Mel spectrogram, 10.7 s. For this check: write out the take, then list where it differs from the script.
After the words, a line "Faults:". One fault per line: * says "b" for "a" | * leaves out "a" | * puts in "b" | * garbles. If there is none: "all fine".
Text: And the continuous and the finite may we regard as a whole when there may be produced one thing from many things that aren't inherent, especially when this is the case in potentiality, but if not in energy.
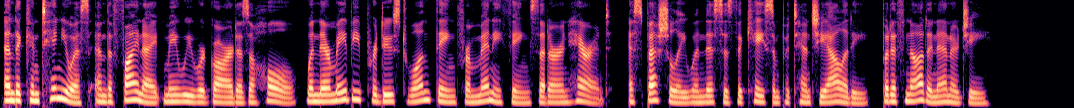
And the continuous and the finite may we regard as a whole when there may be produced one thing from many things that are inherent, especially when this is the case in potentiality, but if not in energy.
Faults:
* says "are" for "aren't"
